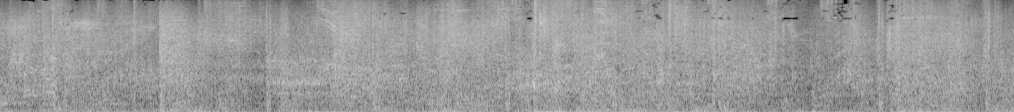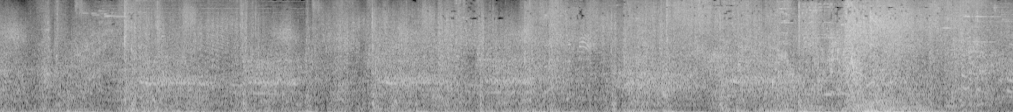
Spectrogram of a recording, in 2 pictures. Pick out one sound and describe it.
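Spell blasts and hits from a fantasy battle video game play in a dense mix.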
